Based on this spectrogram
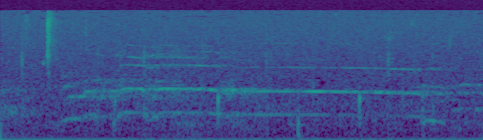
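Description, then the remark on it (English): A rooster crows once in the morning amid misty, moist air, a long drawn-out call that holds steady before trailing off, over a low, steady background hum with no one talking. “And there's a rooster saying good morning.”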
